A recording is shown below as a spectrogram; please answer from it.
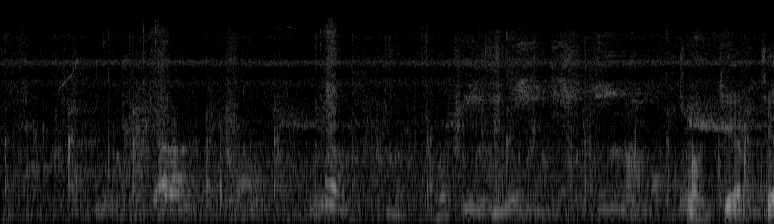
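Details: Newborn baby monkey crying for its mother, giving short, sharp, bending wails that rise and fall, with gaps between them. People talk nearby throughout, and there is faint outdoor background noise.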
